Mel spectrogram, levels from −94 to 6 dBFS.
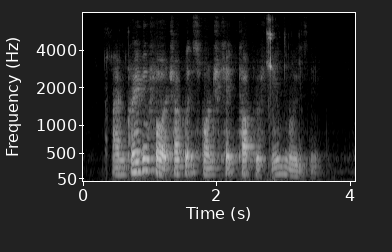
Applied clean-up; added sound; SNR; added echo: neural separator model SepFormer DNS4.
